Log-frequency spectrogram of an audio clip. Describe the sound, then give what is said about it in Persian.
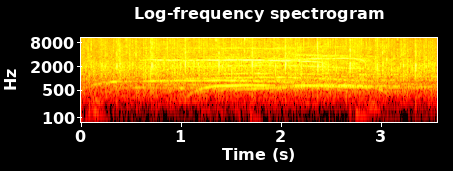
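Audience applause with cheering and shouts of hooray from a crowd at a live talk event, a dense, steady clatter of clapping that swells slightly and holds at a moderate level, with voices rising over it. “من میخوام یه تشویق جانانه از کوچاتون داشته باشین با جیغ هورا”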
